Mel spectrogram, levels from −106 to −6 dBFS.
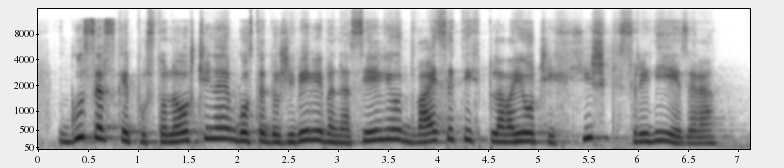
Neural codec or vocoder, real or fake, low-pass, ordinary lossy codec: codec, 44.1 kHz, 3.4 kbps, Pupu-Codec; fake; 14.4 kHz; Opus, 24 kbps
